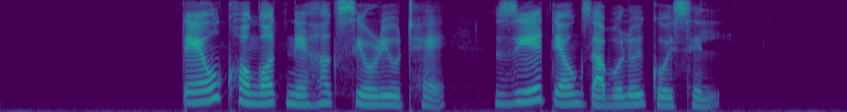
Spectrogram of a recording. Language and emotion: Assamese, neutral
